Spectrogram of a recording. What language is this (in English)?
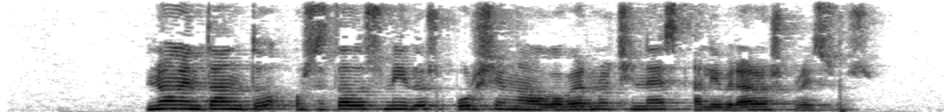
Galician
